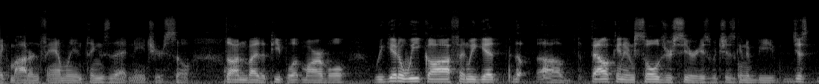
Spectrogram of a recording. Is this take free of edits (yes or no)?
no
